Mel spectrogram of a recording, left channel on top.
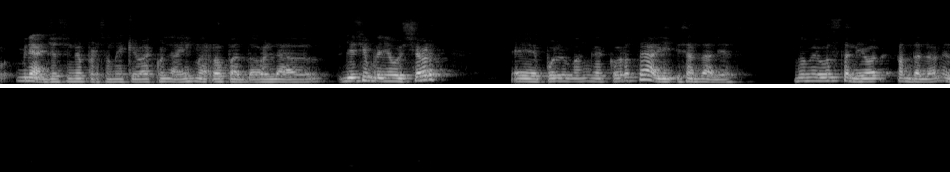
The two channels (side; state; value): right; silent; 59 dB below the other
